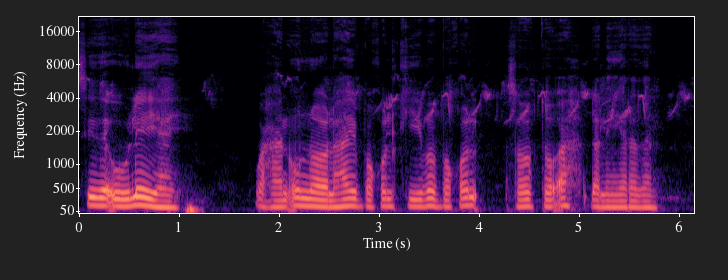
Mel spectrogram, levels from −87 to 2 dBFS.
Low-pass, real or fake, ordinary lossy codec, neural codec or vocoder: none; real; none; none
